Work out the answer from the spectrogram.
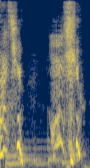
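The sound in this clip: A voice performs two loud sneezes for a character allergic to perfume. Each sneeze is a breathy, pitched burst, and the two are separated by a short pause.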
